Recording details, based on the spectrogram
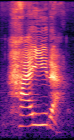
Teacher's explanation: Velar, fricativo sordo, J. Jaira. Postvelar, fricativo, X.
